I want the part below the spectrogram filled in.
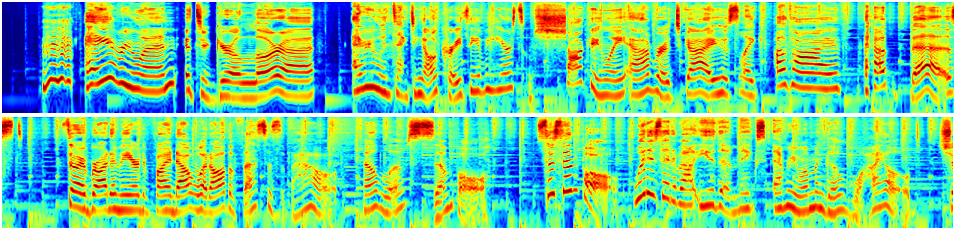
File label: Animation, Voiceover; Demo; Classy – Raspy – Sassy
